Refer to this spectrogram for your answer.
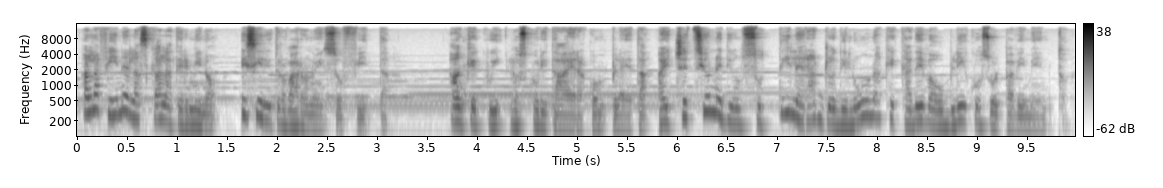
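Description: Woman reading a kids story out loud, lively and expressive, lowish voice, faint music behind. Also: a little fast. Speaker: audiobook reader.

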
